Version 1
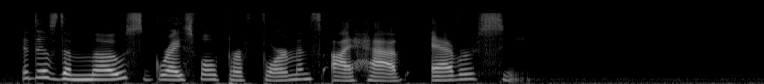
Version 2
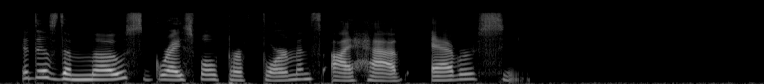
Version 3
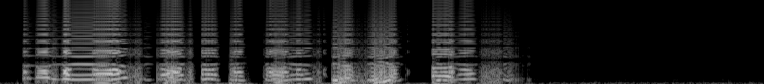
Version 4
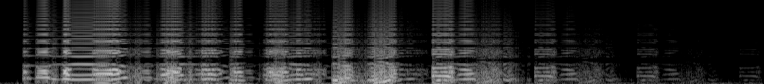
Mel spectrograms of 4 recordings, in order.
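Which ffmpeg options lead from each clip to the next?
-af "anlmdn=0.00158,equalizer=f=540:t=o:w=0.77:g=3"
-filter_complex "[0:a]acrusher=samples=38:mix=1:aa=0.000001,asplit=2[a][b];[b]adelay=16,volume=-7dB[c];[a][c]amix=inputs=2:normalize=0,volume=4.5dB"
-af "aecho=1:1:1024|2048|3072:0.188|0.0565|0.017"

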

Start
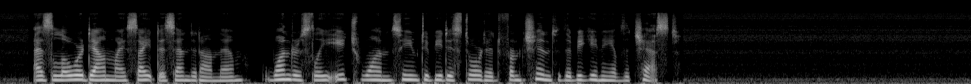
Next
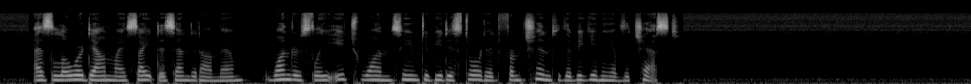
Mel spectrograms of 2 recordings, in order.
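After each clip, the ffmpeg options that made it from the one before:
-af "highshelf=f=4.2k:t=q:w=3:g=14,volume=-11.5dB"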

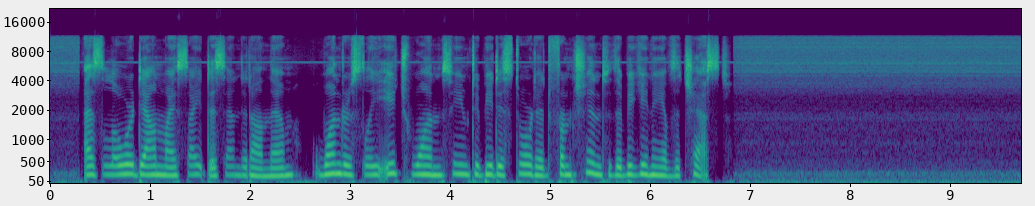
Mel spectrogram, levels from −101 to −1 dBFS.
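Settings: -af "acompressor=threshold=-30dB:ratio=12,aeval=exprs='val(0)+0.000631*sin(2*PI*6200*n/s)':c=same,volume=4dB"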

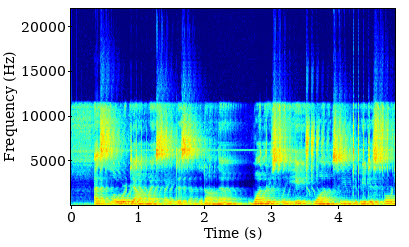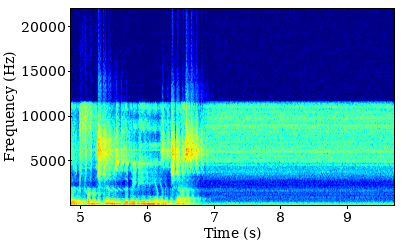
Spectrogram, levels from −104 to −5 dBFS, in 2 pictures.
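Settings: -af "aeval=exprs='0.282*(cos(1*acos(clip(val(0)/0.282,-1,1)))-cos(1*PI/2))+0.002*(cos(6*acos(clip(val(0)/0.282,-1,1)))-cos(6*PI/2))':c=same,aecho=1:1:77|154|231|308|385|462:0.631|0.284|0.128|0.0575|0.0259|0.0116"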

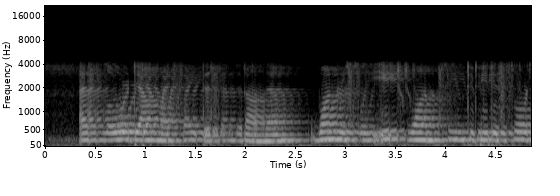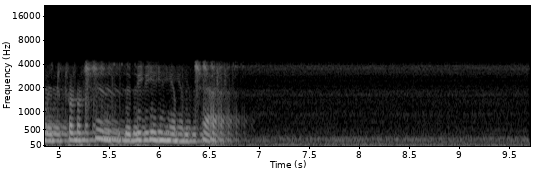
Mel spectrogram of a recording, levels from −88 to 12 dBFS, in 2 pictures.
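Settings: -af "asoftclip=type=tanh:threshold=-21dB,aresample=8000,aresample=44100,volume=3dB"

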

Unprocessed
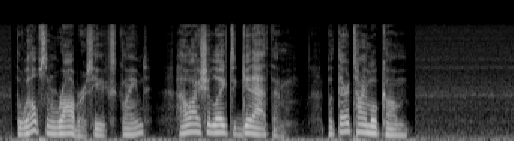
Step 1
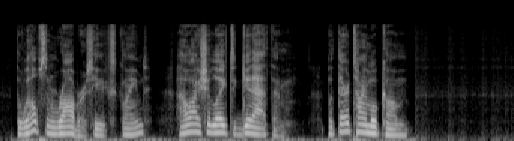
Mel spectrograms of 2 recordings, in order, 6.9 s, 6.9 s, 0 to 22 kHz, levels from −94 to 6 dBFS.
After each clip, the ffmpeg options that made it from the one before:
-af "agate=range=-33dB:threshold=-44dB:ratio=3:detection=peak"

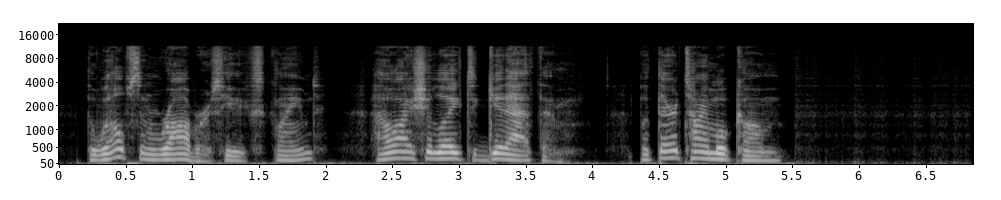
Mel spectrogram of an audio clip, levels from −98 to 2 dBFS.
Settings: -af "aecho=1:1:2.5:0.47,volume=-6dB"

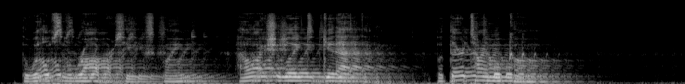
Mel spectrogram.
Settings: -filter_complex "[0:a]asplit=2[a][b];[b]adelay=120,lowpass=f=1.8k:p=1,volume=-4dB,asplit=2[c][d];[d]adelay=120,lowpass=f=1.8k:p=1,volume=0.47,asplit=2[e][f];[f]adelay=120,lowpass=f=1.8k:p=1,volume=0.47,asplit=2[g][h];[h]adelay=120,lowpass=f=1.8k:p=1,volume=0.47,asplit=2[i][j];[j]adelay=120,lowpass=f=1.8k:p=1,volume=0.47,asplit=2[k][l];[l]adelay=120,lowpass=f=1.8k:p=1,volume=0.47[m];[a][c][e][g][i][k][m]amix=inputs=7:normalize=0,volume=8dB"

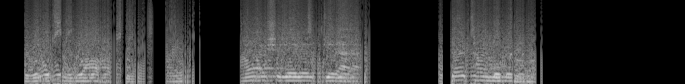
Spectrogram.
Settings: -af "acrusher=bits=3:mix=0:aa=0.000001,volume=2dB"

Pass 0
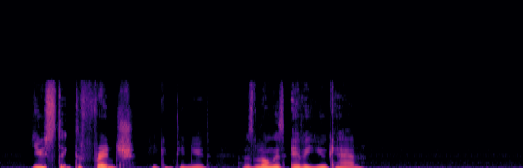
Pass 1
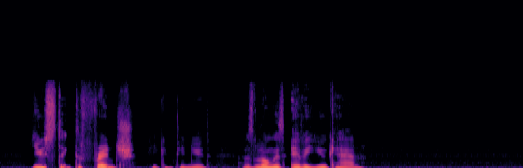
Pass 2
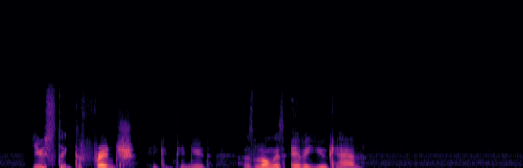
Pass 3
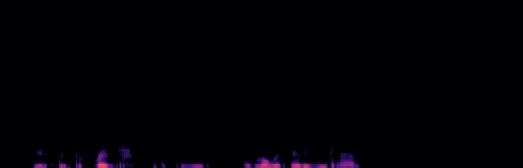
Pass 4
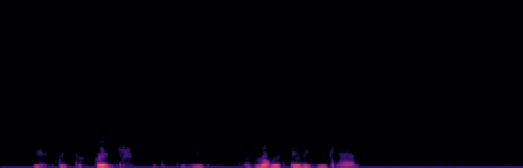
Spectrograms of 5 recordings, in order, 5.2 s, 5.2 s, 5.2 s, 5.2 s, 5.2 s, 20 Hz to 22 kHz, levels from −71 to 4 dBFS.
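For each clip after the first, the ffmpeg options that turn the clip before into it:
-af "lowpass=9.5k"
-filter_complex "[0:a]acrossover=split=390 2600:gain=0.0631 1 0.0891[a][b][c];[a][b][c]amix=inputs=3:normalize=0,volume=6dB"
-af "bandpass=f=430:t=q:w=2.9:csg=0,volume=-7dB"
-filter_complex "[0:a]aeval=exprs='val(0)+0.00141*(sin(2*PI*60*n/s)+sin(2*PI*2*60*n/s)/2+sin(2*PI*3*60*n/s)/3+sin(2*PI*4*60*n/s)/4+sin(2*PI*5*60*n/s)/5)':c=same,afftfilt=real='hypot(re,im)*cos(PI*b)':imag='0':win_size=1024:overlap=0.75,asplit=2[a][b];[b]asoftclip=type=hard:threshold=-34.5dB,volume=-6dB[c];[a][c]amix=inputs=2:normalize=0,volume=2.5dB"

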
